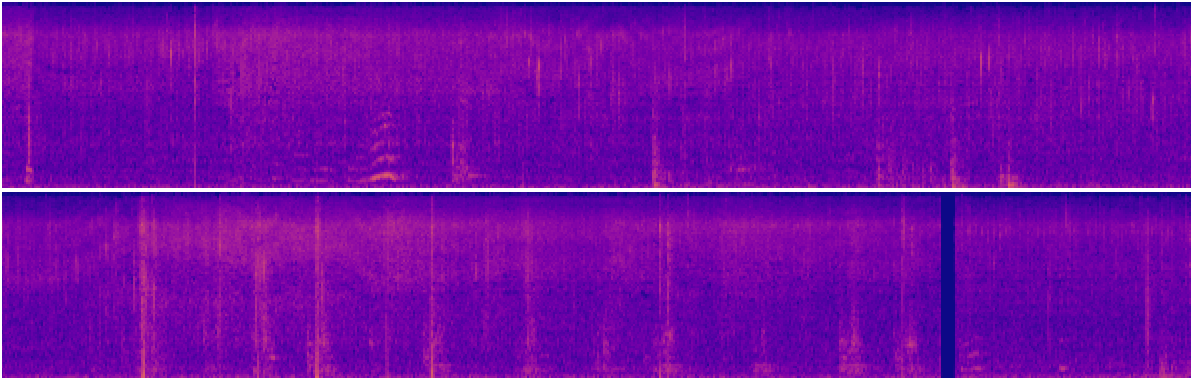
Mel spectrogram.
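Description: Baim fish eggs frying in a pan make a steady, close sizzle, broken by scraping and tapping as they are stirred, with occasional sharper clicks.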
